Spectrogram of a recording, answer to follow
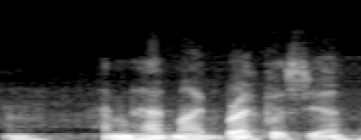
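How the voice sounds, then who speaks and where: A British police detective with a very low voice. He is laconic and matter-of-fact, in the manner of 1950s radio drama. The old recording is dull, with a long reverberant ring. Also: sing-song, brisk, gravelly, slightly rough, full character voice. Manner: understated, clipped, conversational.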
